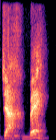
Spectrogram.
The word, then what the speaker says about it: Yahvé: En la Biblia cristiana católica encontramos que a Dios se le dice Yahvé. Para hacerlo un poco más exacto sería Yahvé, que es la pronunciación en hebreo.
